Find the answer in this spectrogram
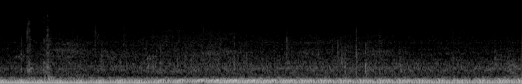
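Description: Chevrolet Camaro SS's LT1 V8 running at idle as the car creeps forward at walking pace: a steady low rumble that swells slightly about two seconds in.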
